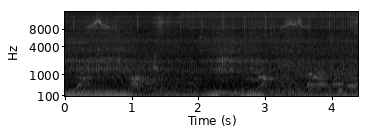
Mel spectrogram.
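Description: Range Rover P38 engine revving in two short bursts of throttle as the truck crawls over rocks, a low rumble in the first second and again briefly between two and three seconds in, idling between.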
